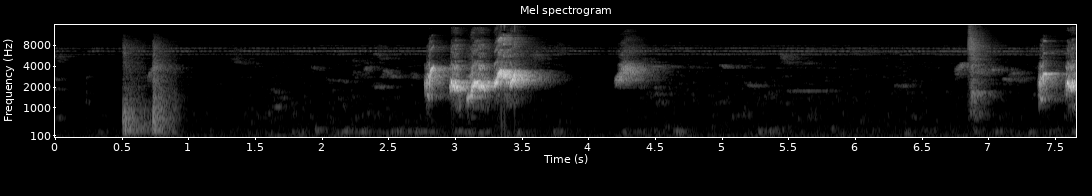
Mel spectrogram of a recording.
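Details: Red-whiskered bulbul, Vietnamese type, 3-4-5-6-7 song played to teach young birds and excite them: soft clicks, a loud warbled burst of rising and falling whistles, a single short note, then clicks and another brief phrase.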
